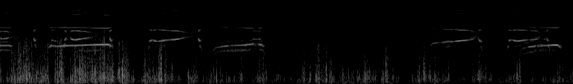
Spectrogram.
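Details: Osprey at a Port Lincoln, Australia nest on 15 November 2020, mother arriving to help; high whistled slurred calls in bursts, some rising, separated by quieter gaps with low background noise.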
